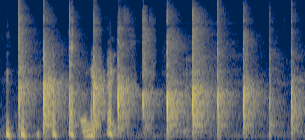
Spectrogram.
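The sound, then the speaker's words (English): A quick, steady run of about a dozen sharp hand claps, loud and crisp, evenly spaced at roughly four per second, with no talking in between. “There's no need to clap.”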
